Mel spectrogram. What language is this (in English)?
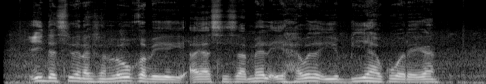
Somali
